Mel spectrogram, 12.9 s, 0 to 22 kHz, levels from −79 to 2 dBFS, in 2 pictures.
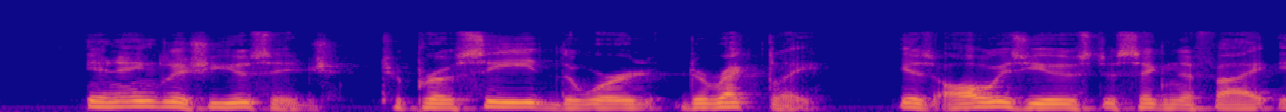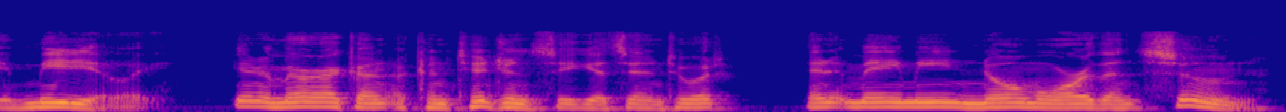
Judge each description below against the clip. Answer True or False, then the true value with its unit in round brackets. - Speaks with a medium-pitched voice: False (115 Hz)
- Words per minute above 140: False (135 wpm)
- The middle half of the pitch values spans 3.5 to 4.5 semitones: True (3.8 semitones)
